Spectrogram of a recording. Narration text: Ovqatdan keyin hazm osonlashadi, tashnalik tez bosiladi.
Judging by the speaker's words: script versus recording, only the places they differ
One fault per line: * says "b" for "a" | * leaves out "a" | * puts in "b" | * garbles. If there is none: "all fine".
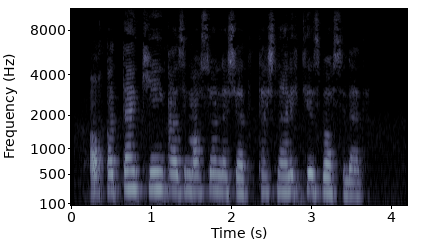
all fine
